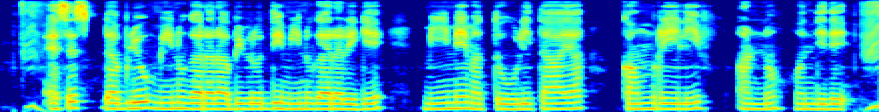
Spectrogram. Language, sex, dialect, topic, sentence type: Kannada, male, Coastal/Dakshin, agriculture, statement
